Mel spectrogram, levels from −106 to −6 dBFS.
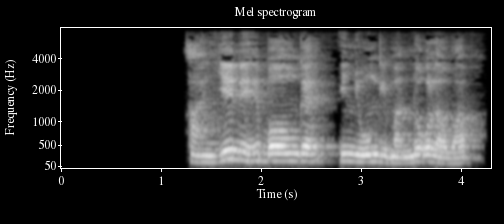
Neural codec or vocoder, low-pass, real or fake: none; 7.2 kHz; real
